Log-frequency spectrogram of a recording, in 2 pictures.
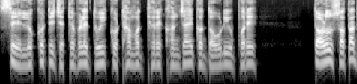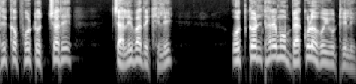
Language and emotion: Odia, fearful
